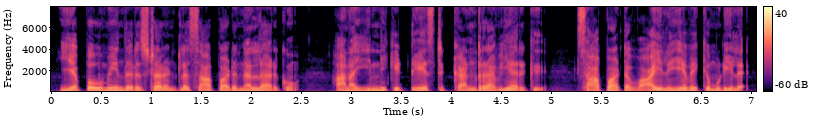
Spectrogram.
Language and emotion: Tamil, disgusted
